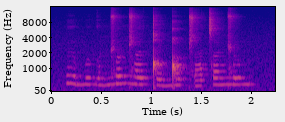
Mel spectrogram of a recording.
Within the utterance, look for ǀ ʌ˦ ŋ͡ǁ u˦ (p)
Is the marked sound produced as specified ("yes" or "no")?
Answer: no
